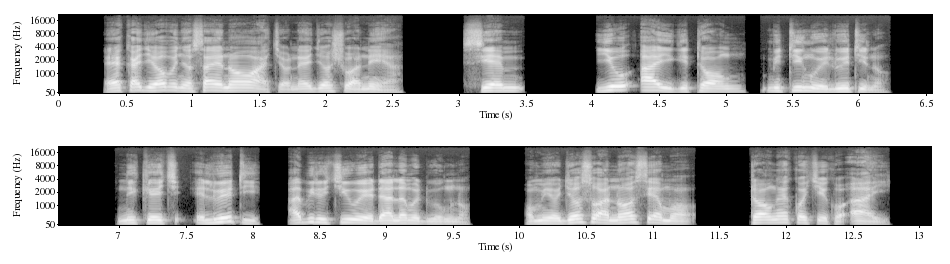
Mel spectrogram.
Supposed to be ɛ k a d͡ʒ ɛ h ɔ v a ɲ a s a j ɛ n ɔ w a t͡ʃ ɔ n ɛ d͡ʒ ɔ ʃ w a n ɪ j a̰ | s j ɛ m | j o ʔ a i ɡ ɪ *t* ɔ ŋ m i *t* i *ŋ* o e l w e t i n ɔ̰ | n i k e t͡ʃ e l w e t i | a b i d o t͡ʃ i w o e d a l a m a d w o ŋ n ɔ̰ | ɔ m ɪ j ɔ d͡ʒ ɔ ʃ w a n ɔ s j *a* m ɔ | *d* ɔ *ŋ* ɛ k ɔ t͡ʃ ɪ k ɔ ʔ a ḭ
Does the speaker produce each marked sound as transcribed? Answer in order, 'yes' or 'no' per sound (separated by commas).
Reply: yes, yes, yes, no, no, yes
